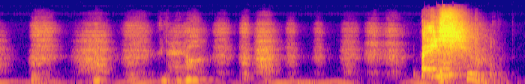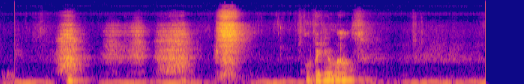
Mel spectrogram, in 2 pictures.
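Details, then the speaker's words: Simulated role-play of a male performer acting out a head cold: repeated sharp gasping in-breaths build to one loud, wet, explosive sneeze, then more gasps and a smaller sneeze. "but it's ready I'm gonna sneeze I'm gonna sneeze take us off inhale"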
